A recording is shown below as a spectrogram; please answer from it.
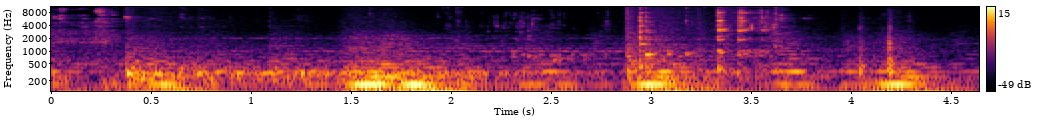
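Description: Drinking water poured into a glass indoors, a steady liquid fill with faint clinks of glass, close and moderately loud, lasting a few seconds with no talk.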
